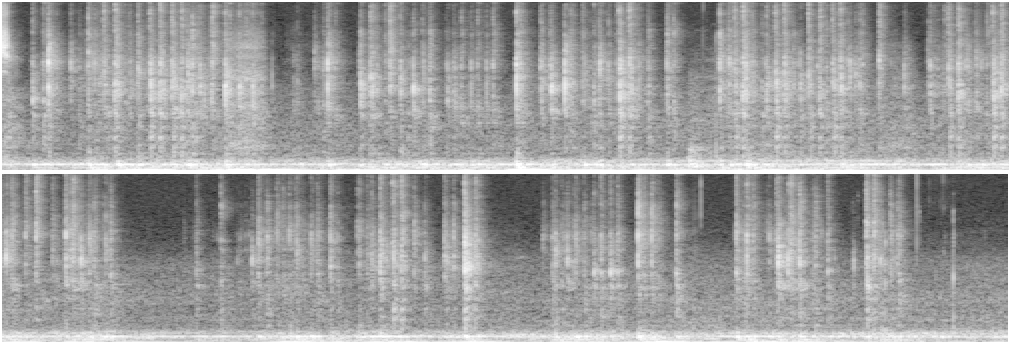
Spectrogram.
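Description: Typing on a computer keyboard: irregular runs of keystrokes with brief pauses, over a steady low hum.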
